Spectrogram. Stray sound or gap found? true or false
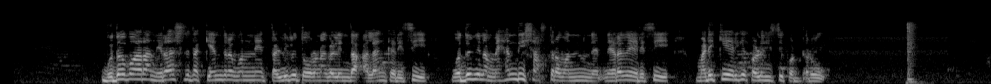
true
